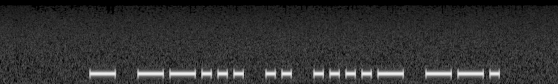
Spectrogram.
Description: Morse code, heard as a keyed tone, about 15 wpm, 500 Hz. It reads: T7I4G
